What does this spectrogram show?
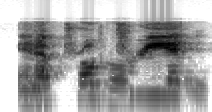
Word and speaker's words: inappropriate: inappropriate very good and it's not preate it's preit this is an adjective inappropriate Footwear no appropriate Footwear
